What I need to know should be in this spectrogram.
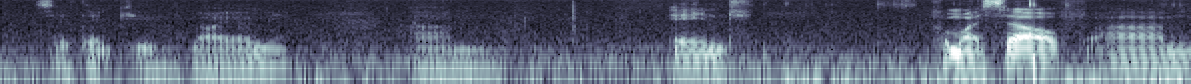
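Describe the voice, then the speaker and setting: With audible room echo, a man with a very deep, low pitch and ordinary pitch variation talks at a very slow pace, leaving long, frequent pauses. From New Zealand, rural North Island. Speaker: interviewee, Buddhist practitioner. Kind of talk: interview. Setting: outdoor retreat land, Western Massachusetts. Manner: halting, many fillers and repeats.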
